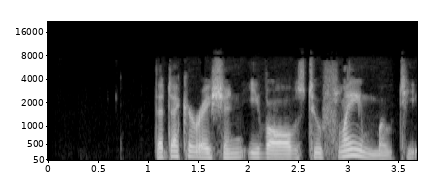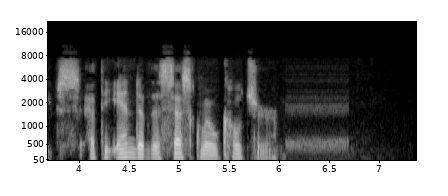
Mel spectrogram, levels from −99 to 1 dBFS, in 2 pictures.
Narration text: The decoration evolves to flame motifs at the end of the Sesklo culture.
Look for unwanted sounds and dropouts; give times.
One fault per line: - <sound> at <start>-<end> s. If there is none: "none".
none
